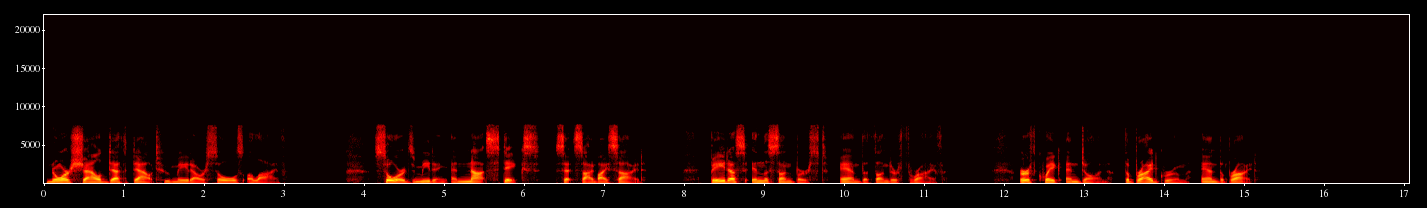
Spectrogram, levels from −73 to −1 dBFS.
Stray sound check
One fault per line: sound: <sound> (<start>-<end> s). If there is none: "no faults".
no faults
